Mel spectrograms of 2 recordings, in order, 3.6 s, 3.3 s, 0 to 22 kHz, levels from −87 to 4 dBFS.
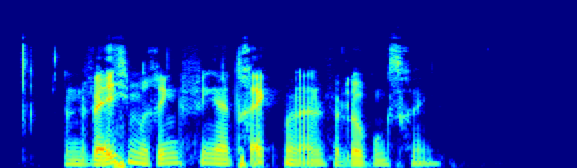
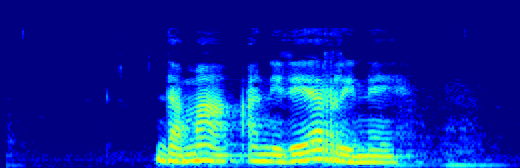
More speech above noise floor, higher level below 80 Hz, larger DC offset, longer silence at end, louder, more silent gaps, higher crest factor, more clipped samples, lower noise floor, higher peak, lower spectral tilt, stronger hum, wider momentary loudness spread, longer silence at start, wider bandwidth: first, 59 dB vs 49 dB; first, -46 dBFS vs -62 dBFS; neither; first, 0.85 s vs 0.35 s; about the same, -27 LUFS vs -28 LUFS; neither; first, 26 dB vs 16 dB; neither; first, -87 dBFS vs -77 dBFS; first, -2 dBFS vs -14 dBFS; second, -4.5 dB/octave vs -8 dB/octave; neither; first, 17 LU vs 10 LU; second, 0.4 s vs 0.95 s; second, 9.4 kHz vs 11 kHz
